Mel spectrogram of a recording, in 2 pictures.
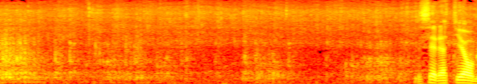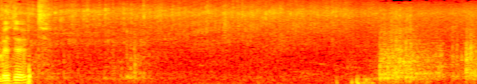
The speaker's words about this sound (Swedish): Det som låter nu är ungen försöker köra över massa kullerstenar med sin plastbil. Som man sitter på. Det är en sån här sitta på bil.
